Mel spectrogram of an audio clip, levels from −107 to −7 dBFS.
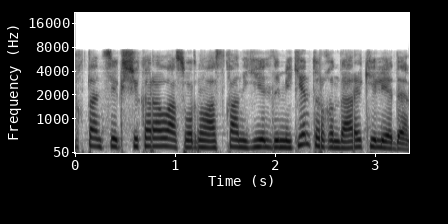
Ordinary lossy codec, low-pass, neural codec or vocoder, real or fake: none; 7.2 kHz; codec, 44.1 kHz, 7.8 kbps, DAC; fake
